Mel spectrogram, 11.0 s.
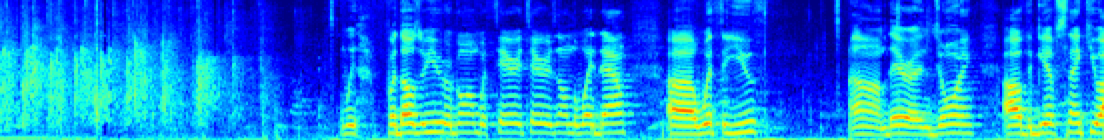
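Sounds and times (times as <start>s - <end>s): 
audience hand clapping: 0.0s - 3.2s
speech: 3.4s - 7.7s, 8.5s - 11.0s.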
